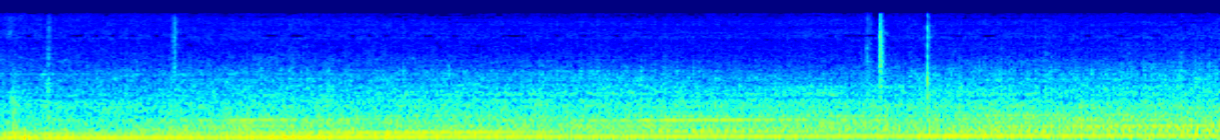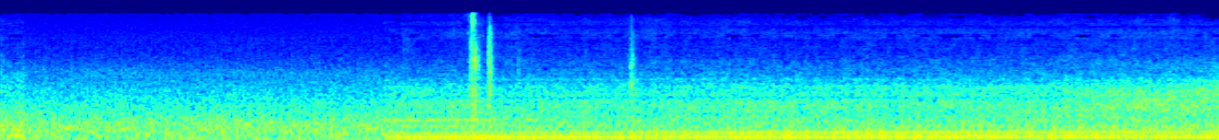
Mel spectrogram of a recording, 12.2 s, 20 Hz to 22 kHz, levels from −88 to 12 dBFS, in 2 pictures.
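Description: From 6.21 to 8.03 s the sound gives way to a fading buzz-like continuation, then resumes with about 1.8 s missing, likely a long network dropout.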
